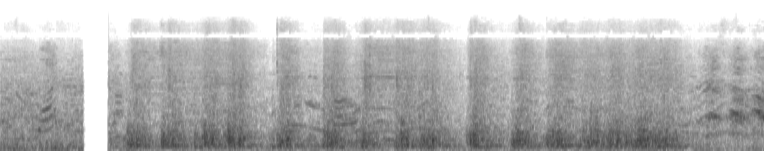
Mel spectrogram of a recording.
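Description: Drums beat steadily as a children's group marches.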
